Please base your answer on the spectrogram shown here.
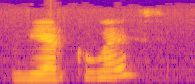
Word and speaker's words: miércoles: Next we have miércoles. Miércoles means Wednesday. Wednesday is miércoles. Repite, miércoles. Notice it has an accent on the E.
